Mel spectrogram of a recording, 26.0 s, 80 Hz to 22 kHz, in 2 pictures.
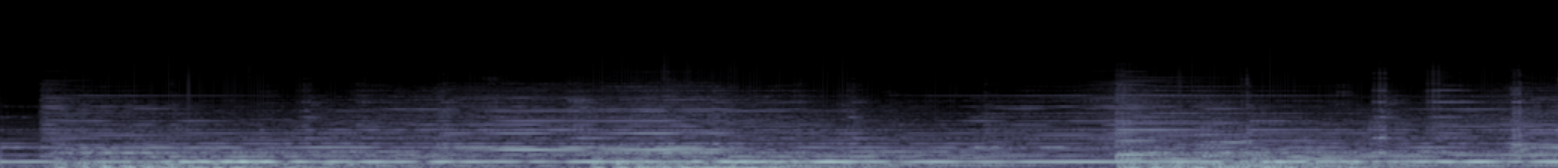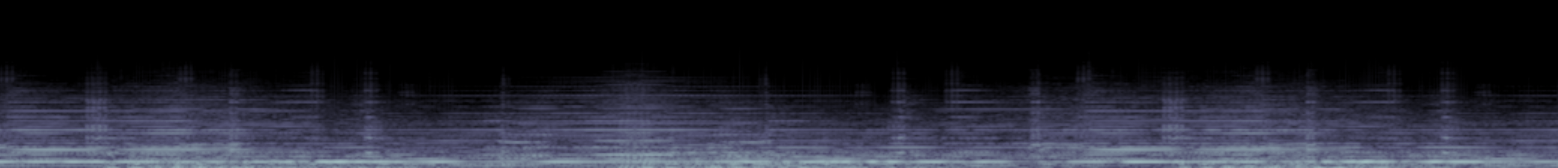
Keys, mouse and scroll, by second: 0.8-2.0 drag, 2.1 click, 3.4 click, 4.8 click, 6.0 click, 7.3 click, 8.8 click, 10.4 click, 12.7-14.8 drag.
